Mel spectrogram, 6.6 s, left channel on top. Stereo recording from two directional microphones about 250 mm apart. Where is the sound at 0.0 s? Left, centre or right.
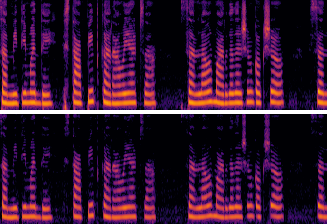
Left.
